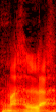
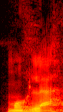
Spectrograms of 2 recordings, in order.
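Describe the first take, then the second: First: The vowel after the m is a. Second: The vowel after the m is u. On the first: "atau mahlah bisa" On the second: "bidhammil mim"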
